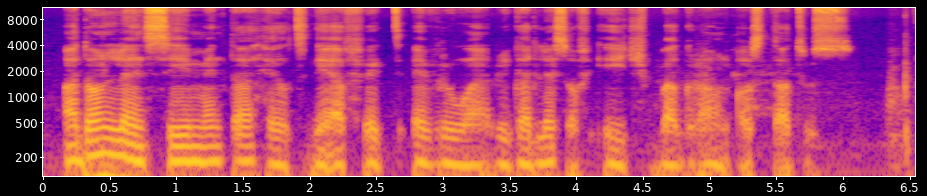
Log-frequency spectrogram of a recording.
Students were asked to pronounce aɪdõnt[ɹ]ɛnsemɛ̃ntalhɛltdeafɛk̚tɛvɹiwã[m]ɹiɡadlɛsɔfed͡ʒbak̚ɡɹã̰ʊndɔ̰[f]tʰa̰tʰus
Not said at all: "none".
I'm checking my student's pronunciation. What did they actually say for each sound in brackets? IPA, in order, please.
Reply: l, n, s

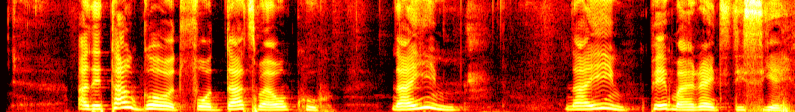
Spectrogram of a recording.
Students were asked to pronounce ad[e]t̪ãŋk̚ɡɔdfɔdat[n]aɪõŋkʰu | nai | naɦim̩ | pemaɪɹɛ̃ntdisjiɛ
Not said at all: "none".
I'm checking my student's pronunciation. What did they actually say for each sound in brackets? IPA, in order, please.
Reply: e, m

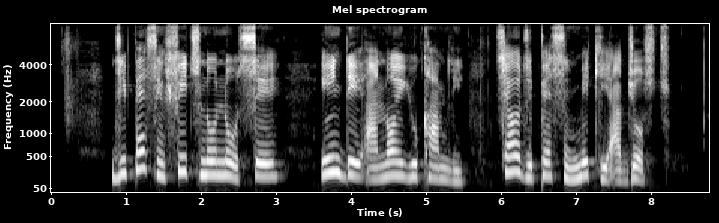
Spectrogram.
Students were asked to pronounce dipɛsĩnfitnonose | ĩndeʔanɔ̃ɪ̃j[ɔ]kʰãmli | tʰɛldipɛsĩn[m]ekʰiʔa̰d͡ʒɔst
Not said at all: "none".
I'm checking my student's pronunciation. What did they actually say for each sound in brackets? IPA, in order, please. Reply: u, m

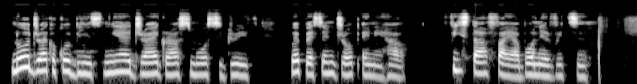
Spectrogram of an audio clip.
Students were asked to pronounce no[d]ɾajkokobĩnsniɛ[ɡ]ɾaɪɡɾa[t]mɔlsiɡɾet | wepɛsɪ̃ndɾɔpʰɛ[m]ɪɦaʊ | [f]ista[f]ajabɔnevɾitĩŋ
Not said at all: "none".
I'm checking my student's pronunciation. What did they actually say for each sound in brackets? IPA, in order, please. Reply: d, d, s, n, f, f

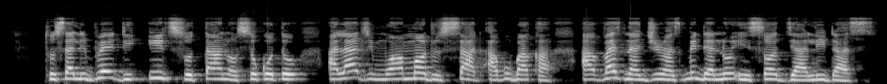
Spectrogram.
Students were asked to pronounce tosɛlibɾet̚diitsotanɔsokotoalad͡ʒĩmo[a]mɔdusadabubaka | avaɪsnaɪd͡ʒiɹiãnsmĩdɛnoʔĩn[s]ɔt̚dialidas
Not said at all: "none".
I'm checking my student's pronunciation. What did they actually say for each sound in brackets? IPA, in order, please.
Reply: a, s

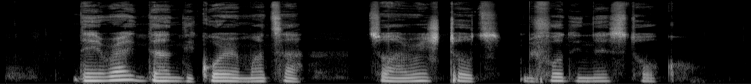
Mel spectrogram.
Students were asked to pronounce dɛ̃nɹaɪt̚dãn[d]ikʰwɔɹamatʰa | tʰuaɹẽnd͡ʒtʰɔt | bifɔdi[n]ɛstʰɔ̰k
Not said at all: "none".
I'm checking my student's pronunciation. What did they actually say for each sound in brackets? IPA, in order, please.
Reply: d, n

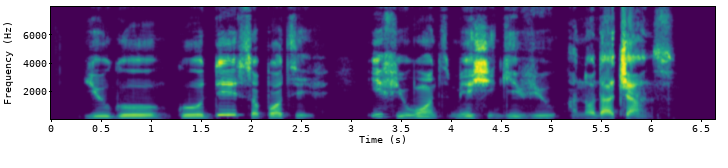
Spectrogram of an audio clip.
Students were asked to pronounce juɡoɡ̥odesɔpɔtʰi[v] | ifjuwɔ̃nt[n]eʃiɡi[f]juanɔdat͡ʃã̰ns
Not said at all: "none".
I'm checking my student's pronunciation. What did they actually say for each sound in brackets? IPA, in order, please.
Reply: v, m, v

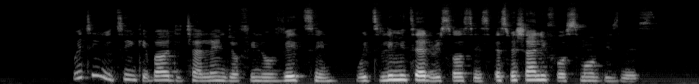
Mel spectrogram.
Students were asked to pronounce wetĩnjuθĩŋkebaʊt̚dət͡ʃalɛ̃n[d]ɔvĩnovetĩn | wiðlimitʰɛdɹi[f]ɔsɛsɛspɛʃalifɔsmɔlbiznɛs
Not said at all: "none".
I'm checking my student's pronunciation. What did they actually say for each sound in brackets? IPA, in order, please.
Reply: d͡ʒ, s

